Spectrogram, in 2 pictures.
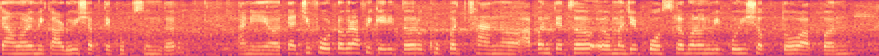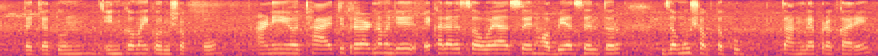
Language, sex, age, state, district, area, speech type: Marathi, female, 18-30, Maharashtra, Jalna, urban, spontaneous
